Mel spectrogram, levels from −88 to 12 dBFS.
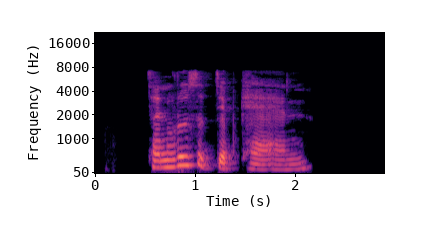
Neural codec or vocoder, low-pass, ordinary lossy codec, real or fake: none; 7.2 kHz; none; real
